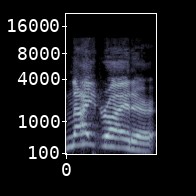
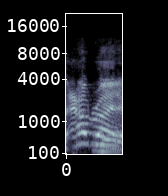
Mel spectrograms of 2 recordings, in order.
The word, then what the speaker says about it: Outrider: Well, they said our name wrong originally. Did they? Yeah, they were like Knight Rider, and someone was like, "No, it's Outrider. It's Outrider."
